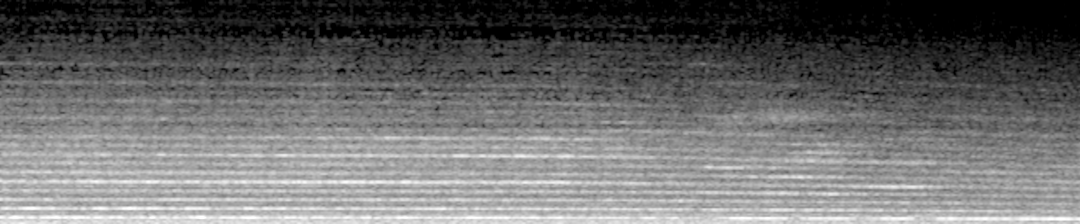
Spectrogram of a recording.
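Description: A train running, with a low rumble underneath a steady, sustained droning tone that slowly falls in pitch.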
